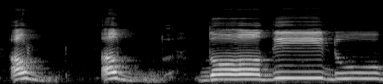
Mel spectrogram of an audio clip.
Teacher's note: dia macam D itu tak habis sebut tetapi bukan melantun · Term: istitalah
